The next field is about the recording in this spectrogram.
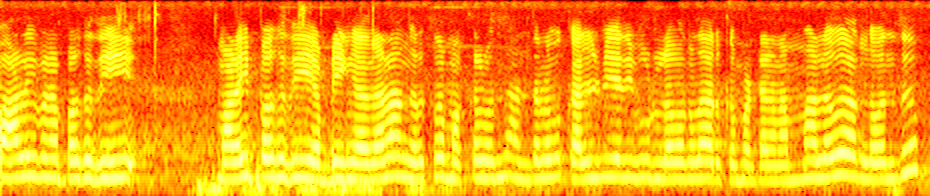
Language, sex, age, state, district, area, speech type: Tamil, female, 60+, Tamil Nadu, Mayiladuthurai, urban, spontaneous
